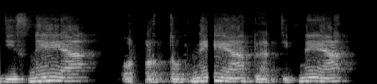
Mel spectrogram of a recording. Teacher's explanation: La elevación del tono de voz está en la E. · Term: acento en la E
